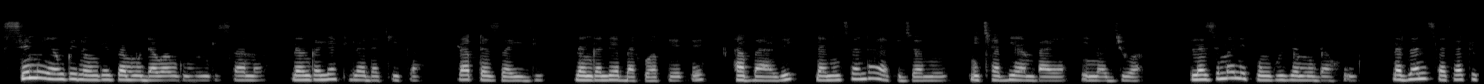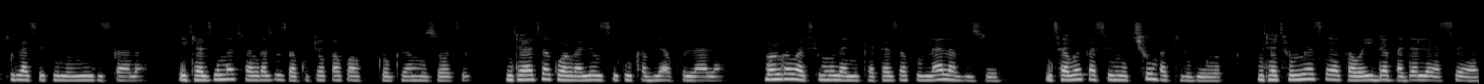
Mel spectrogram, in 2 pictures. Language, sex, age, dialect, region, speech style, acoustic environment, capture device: Swahili, male, 25-34, Kenya - Mombasa, Kenya, relaxed, music, desktop / Windows / Chrome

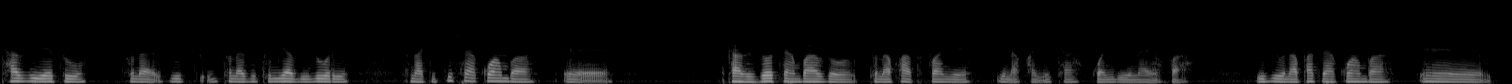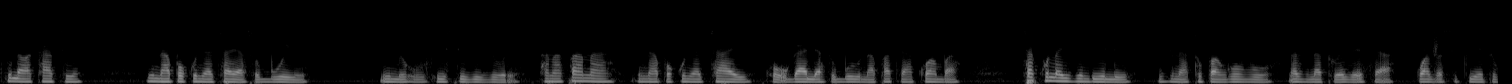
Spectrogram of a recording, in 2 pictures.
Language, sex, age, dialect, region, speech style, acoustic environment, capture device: Swahili, male, 18-24, Kenya - Nairobi Sheng-influenced, Kenya, relaxed; focused, silence, desktop / Windows / Chrome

